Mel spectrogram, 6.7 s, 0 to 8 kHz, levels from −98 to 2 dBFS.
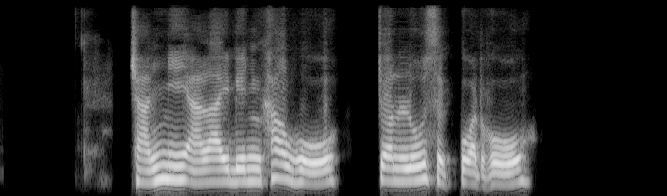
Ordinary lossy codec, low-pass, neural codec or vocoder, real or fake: AAC, 48 kbps; 7.2 kHz; codec, 24 kHz, 1.2 kbps, DualCodec; fake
